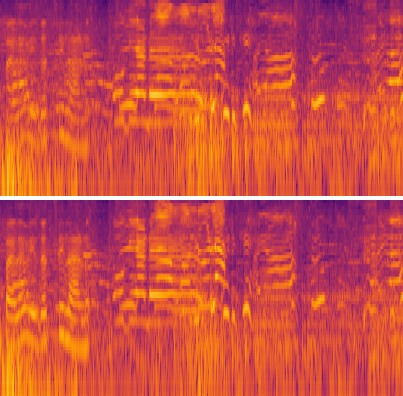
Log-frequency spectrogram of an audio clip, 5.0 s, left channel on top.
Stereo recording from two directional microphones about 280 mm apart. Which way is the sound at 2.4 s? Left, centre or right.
Centre.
